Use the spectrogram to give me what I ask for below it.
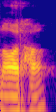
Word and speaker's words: Orxa: And you can pronounce it in a certain number of ways depending on which language. So we played around with a bit and we kind of settled on Orxa.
